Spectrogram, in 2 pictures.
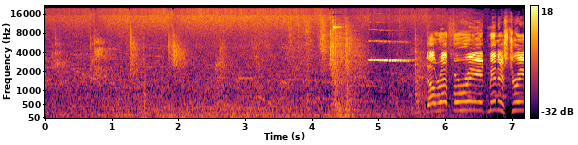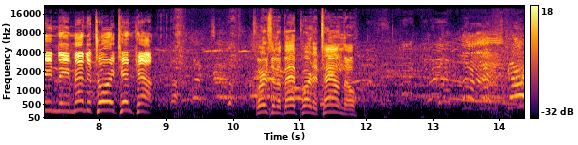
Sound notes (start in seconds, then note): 0.0 feet shuffling; 3.2 door creaking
